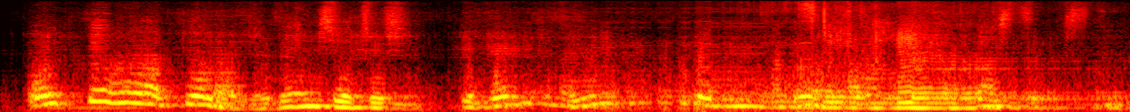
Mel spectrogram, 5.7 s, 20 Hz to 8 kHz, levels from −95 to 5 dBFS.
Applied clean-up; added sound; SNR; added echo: neural separator model SepFormer DNS4.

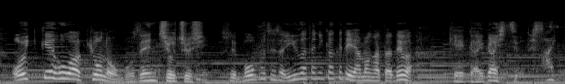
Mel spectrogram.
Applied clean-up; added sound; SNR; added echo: none; none; none; none.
